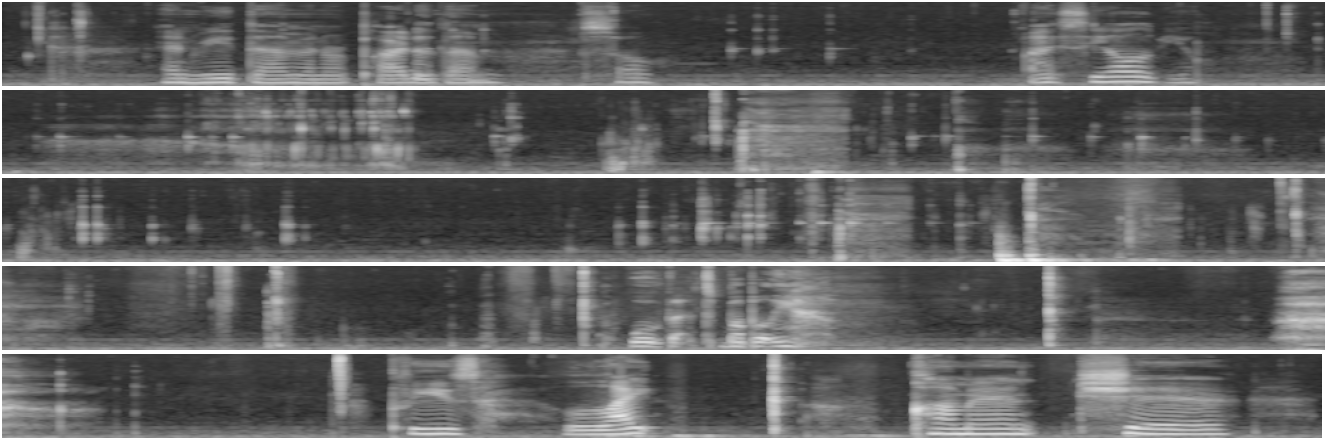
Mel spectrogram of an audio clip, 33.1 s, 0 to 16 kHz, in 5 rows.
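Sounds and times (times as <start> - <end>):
glass clinking: 3.6 - 4.3, 18.2 - 19.1
loud low thump: 18.2 - 19.1, 29.4 - 31.2.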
